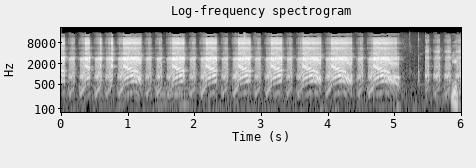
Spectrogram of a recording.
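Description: Circuit-bent 'No button' toy's voice chip, run from a 9-volt battery through current-limiting resistors, stuttering out a buzzy, rasping warble instead of the word 'no'. The short rising-and-falling chirps repeat about twice a second and stop suddenly about five seconds in. The supply current is held too low for the chip to articulate the word.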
